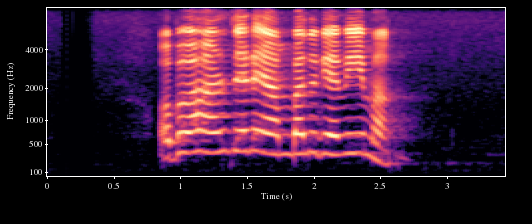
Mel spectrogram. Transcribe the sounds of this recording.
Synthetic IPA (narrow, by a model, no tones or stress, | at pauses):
obəʋɐɦanseneɐmbɐd̪uɡɛʋiːmɐŋ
